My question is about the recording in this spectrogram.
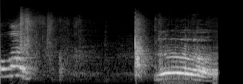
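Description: A person's voice making two wordless exclamations. The second comes near the end, louder and longer, with a pitch that rises and falls, and it cuts off abruptly.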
